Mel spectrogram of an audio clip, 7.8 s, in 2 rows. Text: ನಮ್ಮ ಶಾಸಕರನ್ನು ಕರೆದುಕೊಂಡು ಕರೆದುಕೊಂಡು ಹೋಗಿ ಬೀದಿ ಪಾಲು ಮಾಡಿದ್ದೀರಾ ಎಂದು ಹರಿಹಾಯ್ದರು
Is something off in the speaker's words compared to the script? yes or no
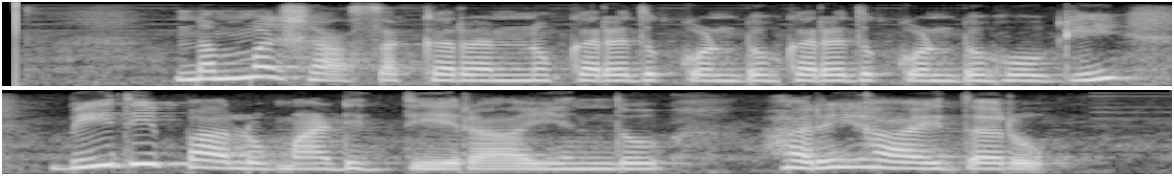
no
